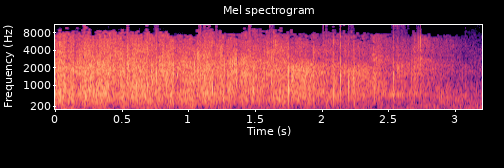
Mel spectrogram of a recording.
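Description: A large seminar audience bursts into loud, dense applause at a 2013 religious faith seminar in Indonesia, a thick roar of clapping that gradually thins toward the end.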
